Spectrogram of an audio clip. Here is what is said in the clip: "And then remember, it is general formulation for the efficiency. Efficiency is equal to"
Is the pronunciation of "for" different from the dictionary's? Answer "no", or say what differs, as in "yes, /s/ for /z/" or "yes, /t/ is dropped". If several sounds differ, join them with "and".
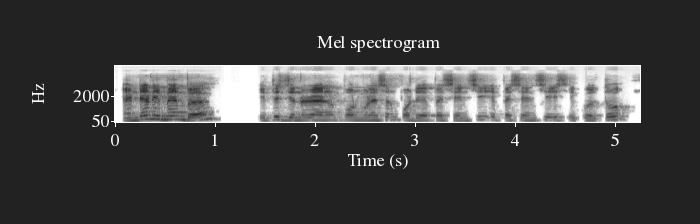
yes, /p/ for /f/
